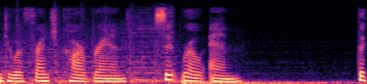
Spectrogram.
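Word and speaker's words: Citroën: a French car brand sit row N the correct pronunciation is sit row N with the emphasis on the second syllable many people mispronounce it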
